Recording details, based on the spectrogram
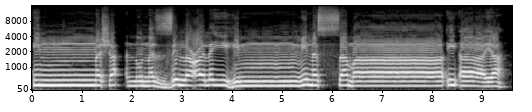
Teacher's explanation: یہاں پر ادغام شفوی کا قاعدہ لگے گا, یعنی یہاں پر غنہ کریں گے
